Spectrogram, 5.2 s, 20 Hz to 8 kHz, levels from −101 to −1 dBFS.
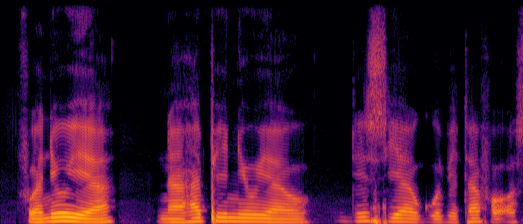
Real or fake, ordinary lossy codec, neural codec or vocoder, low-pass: real; none; none; none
